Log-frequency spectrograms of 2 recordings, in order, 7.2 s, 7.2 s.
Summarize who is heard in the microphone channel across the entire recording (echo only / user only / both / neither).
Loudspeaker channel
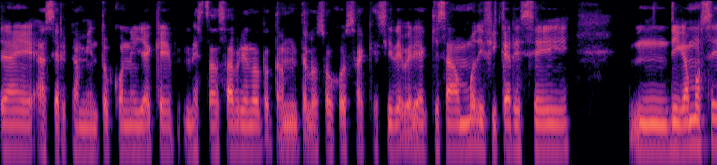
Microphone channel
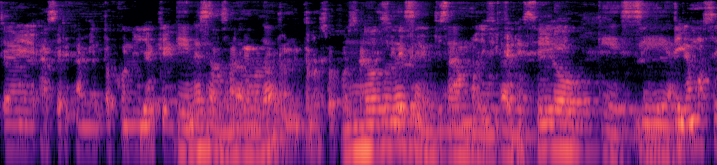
both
